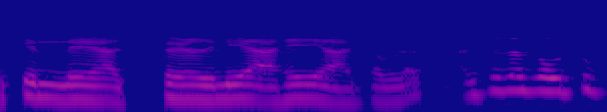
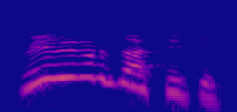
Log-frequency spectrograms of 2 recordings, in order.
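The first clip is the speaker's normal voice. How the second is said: exasperated; 11 semitones higher, 6 dB louder than usual. Real, not acted. Exasperated complaint about a contestant.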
